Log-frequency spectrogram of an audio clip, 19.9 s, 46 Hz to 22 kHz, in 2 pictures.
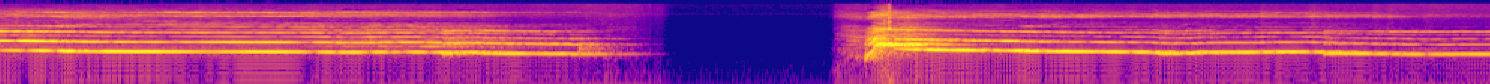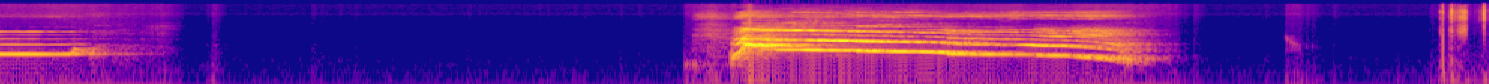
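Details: Moose, an unhappy 10-month-old pit bull puppy, howls three times indoors; mournful drawn-out cries of about three to five seconds, each opening with a sharp attack and sliding downward, separated by several seconds of silence.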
